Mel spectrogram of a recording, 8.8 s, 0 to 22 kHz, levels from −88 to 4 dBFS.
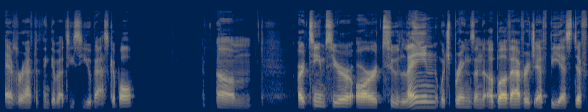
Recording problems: thin; very; fading below 400 Hz

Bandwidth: 14.5 kHz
